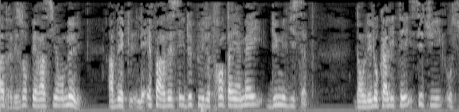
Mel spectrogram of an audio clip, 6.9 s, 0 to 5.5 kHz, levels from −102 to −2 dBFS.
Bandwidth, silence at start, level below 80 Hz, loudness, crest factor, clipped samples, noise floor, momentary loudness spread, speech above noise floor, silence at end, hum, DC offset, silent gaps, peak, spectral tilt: 5.4 kHz; 0 s; -48 dBFS; -23 LUFS; 20 dB; under 0.1%; -50 dBFS; 10 LU; 28 dB; 0 s; none; under 0.1%; none; -4 dBFS; -7.5 dB/octave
